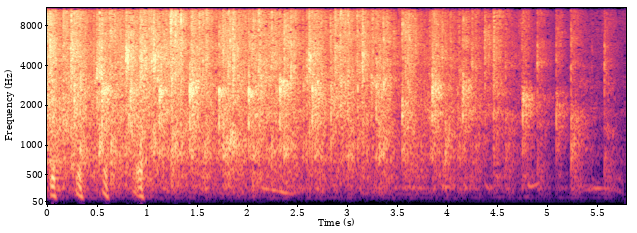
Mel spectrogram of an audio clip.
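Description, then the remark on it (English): An audience breaks into sustained applause for the speaker's wife and children as they stand, a dense crackle of many hands clapping at once, with a few voices calling out underneath before the clapping gradually thins out. “Yes, well, you can applaud them if you want to.”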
